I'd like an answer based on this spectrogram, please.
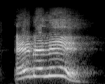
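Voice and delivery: high, loud shouting.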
